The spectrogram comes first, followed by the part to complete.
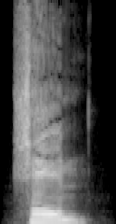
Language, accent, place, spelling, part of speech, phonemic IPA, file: German, Germany, Berlin, Schelm, noun, /ʃɛlm/, De-Schelm.ogg
- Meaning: imp, rogue; (modern usage) prankster, rascal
